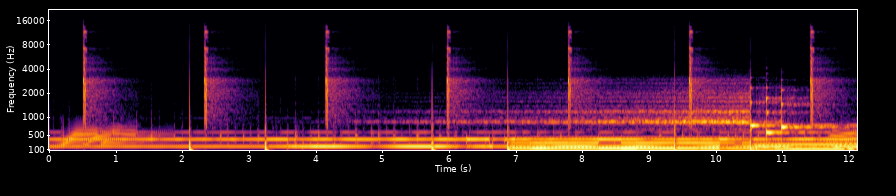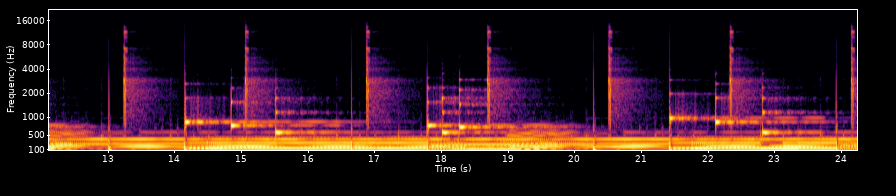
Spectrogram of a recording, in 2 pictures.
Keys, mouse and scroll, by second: 0.4 middle click, 0.9 middle click, 1.3 click, 2.4 middle click, 7.8 click, 10.7 click.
